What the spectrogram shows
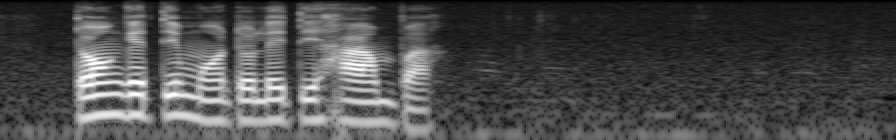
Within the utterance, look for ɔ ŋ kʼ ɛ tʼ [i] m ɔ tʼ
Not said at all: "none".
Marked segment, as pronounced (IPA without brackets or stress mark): i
